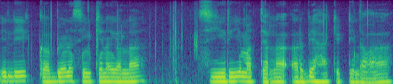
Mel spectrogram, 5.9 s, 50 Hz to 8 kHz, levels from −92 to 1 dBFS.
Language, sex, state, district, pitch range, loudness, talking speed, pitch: Kannada, male, Karnataka, Bidar, 110-120 Hz, -15 LUFS, 80 wpm, 115 Hz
